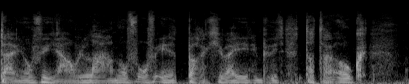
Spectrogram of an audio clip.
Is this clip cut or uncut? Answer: uncut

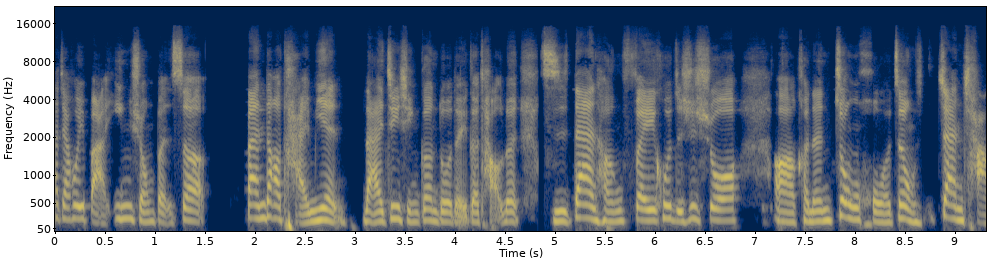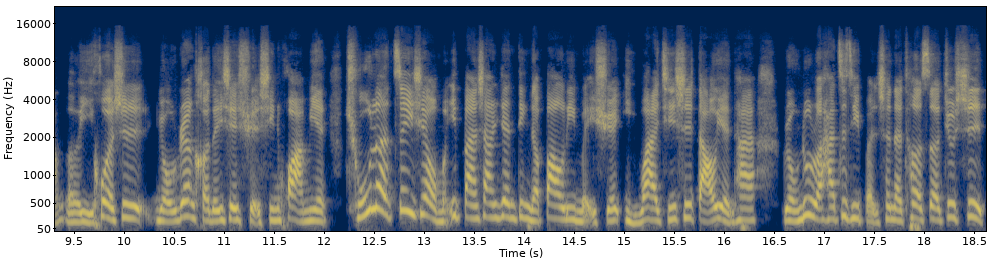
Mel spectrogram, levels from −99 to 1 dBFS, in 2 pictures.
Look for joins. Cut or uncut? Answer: cut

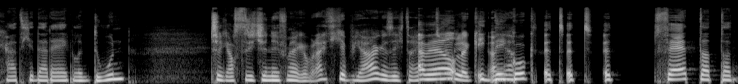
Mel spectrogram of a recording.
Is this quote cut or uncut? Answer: uncut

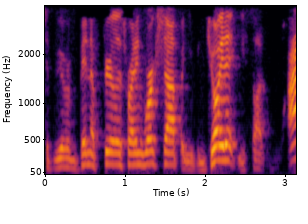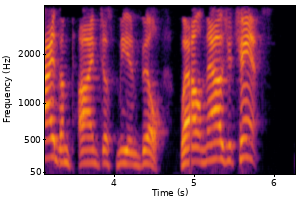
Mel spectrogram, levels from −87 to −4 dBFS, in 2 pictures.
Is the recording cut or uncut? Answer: cut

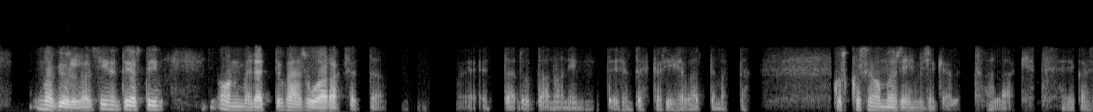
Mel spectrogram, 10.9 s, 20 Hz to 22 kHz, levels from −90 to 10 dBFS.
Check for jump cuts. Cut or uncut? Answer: cut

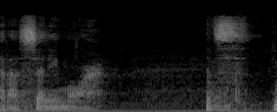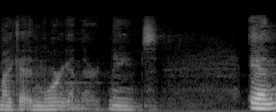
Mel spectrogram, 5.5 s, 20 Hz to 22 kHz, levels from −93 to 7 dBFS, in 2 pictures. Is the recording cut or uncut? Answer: cut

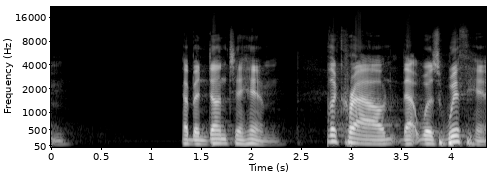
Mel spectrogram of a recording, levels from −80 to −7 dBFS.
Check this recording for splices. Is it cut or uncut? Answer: cut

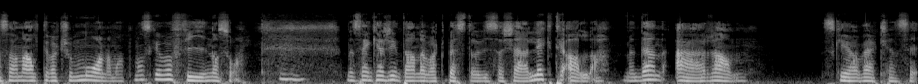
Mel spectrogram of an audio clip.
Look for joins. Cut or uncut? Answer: uncut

